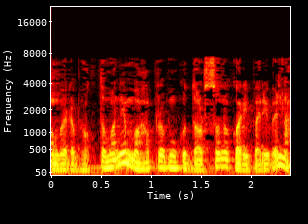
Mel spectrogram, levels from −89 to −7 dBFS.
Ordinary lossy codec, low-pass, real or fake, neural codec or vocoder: none; 7.2 kHz; fake; vocoder, 44.1 kHz, 128 mel bands every 512 samples, BigVGAN v2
